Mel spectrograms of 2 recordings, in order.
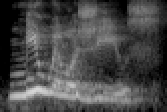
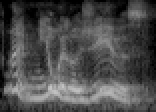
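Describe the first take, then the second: First: Slow, stressing "mil" heavily in "mil elogios"; exaggerating. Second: Slow, puzzled "Ué, mil elogios?"; doubtful question. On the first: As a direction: stretch "mil elogios" slowly, leaning hard on "mil". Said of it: "você faz aquele exagero". (exagero lento com ênfase em "mil") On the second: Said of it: "Não, não foram mil". (pergunta incrédula e lenta) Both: Shown as a demonstration.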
